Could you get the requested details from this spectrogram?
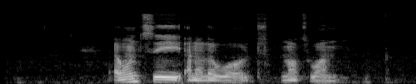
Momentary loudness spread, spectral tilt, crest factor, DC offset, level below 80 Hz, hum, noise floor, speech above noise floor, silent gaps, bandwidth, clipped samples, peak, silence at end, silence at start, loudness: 14 LU; -6 dB/octave; 18 dB; under 0.1%; -50 dBFS; none; -59 dBFS; 38 dB; none; 11.5 kHz; under 0.1%; -4 dBFS; 0.45 s; 1.15 s; -21 LUFS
